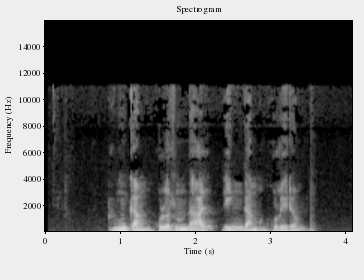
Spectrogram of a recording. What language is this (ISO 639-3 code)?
tam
